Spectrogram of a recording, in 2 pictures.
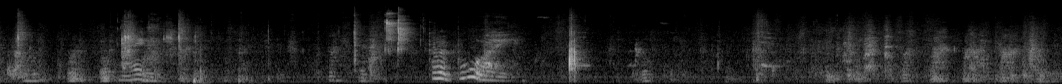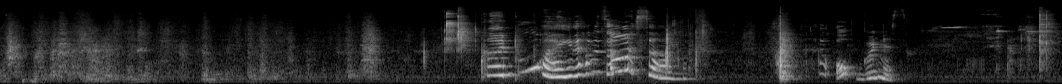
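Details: Five-week-old Tamaskan Dog puppies playing the Puppy Culture box game, giving scattered short yelps and whines, with a dense burst of high, bending whimpers around the middle of the stretch; soft human speech and light knocking sounds in between.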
